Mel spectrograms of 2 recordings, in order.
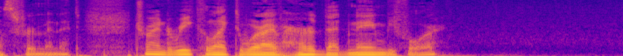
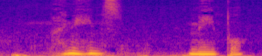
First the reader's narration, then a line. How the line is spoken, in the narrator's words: she said in a jittery voice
